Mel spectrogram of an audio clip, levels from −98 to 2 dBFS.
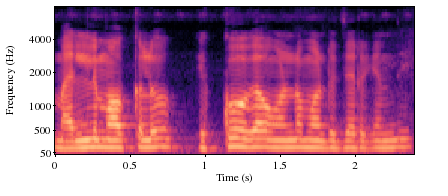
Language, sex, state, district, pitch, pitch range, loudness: Telugu, male, Andhra Pradesh, Manyam, 155 Hz, 145-160 Hz, -17 LUFS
